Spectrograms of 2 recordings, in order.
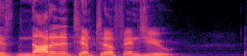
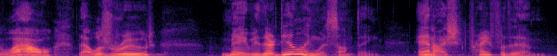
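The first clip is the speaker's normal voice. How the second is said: gentle inner thought; 2 semitones lower, 8 dB quieter than usual. Retold or imitated. Modelling the gracious inner thought.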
